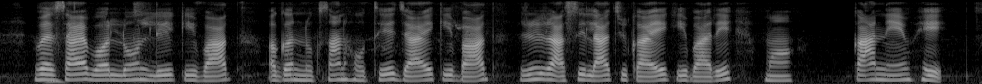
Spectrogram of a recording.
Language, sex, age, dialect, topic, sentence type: Chhattisgarhi, female, 25-30, Eastern, banking, question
